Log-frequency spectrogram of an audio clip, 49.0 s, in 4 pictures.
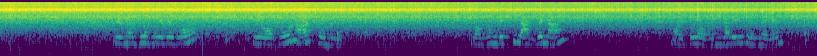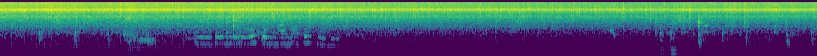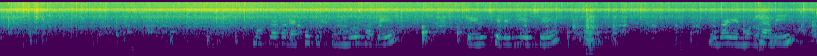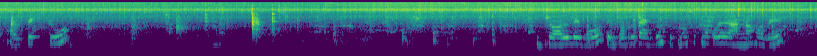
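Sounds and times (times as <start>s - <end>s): spice paste sizzling in hot oil: 0.0s - 49.0s
spatula scraping and stirring: 10.3s - 16.9s, 21.3s - 37.0s, 38.0s - 48.8s.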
